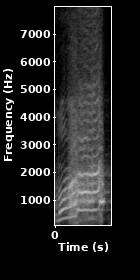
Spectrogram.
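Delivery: loud, high-pitched parrot screech; sudden piercing squawk, imitating a parrot. Parrot interrupting a man's sad story, loud squawk. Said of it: "the bird is like".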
